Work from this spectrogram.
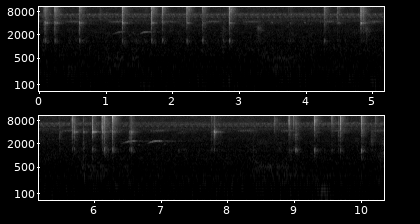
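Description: Long pink nails tap on the side and near the rim of a small glass jar holding a lit wax candle. About two dozen short, bright, glassy clicks land in an uneven rhythm, each dying away almost at once over a soft, low background hiss.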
